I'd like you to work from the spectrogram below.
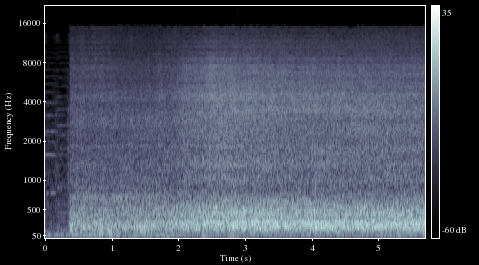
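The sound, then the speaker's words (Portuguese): A deep, steady rumble kicks in abruptly and swells slightly louder as it goes, a storm approaching from the southeast over a choppy sea as fog forms, a broad continuous roar with no voices. “uma pequena névoa vem se formando e vocês avistam uma tempestade vindo do sudeste.”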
